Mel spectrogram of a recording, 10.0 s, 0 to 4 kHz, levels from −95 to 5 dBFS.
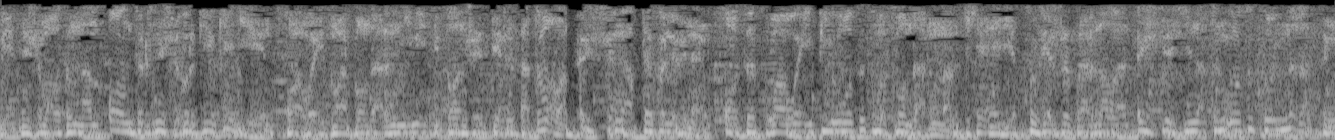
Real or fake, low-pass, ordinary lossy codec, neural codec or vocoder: fake; 3.6 kHz; MP3, 16 kbps; vocoder, 44.1 kHz, 128 mel bands, Pupu-Vocoder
